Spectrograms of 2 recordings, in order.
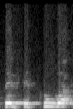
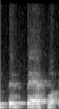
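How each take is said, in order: First: 'perpetua' slow, stress on 'tu', 'tu-a' split; teacher demo of 'perpetua', ending 'tu' and 'a' as two syllables. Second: 'perpétua' with stress on 'pé', 'tua' one syllable; teacher demo of 'perpétua', stressed 'pé', ending 'tua' in one pulse. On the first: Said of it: "eu tenho hiato". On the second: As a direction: hit 'pé' in 'perpétua', glide 'tua' together. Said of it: "eu tenho ditongo". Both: Shown as a demonstration.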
